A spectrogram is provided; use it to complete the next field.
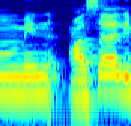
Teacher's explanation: نون ساکن میں غنہ نہیں ہوگا کیونکہ عین حروف حلقی میں سے ہے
